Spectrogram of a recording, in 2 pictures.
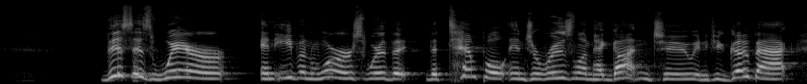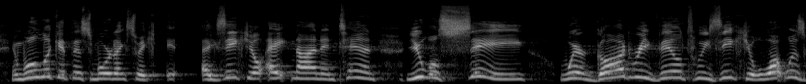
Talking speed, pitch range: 160 wpm, 210-280 Hz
